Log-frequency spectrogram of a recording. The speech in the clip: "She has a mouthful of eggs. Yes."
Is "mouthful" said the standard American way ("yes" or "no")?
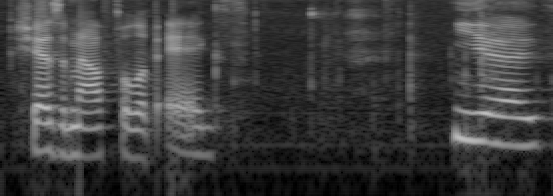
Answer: yes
